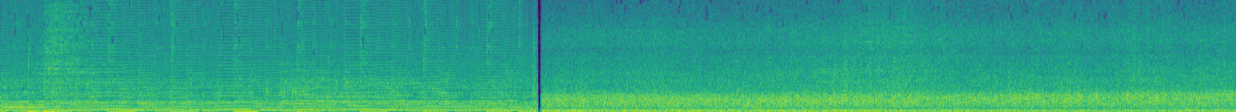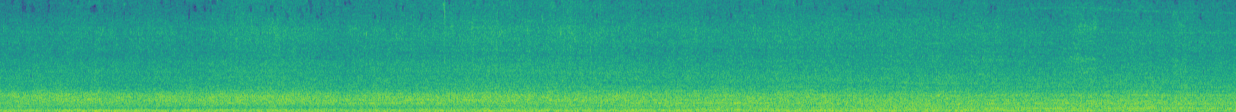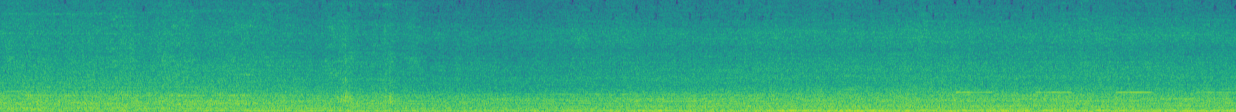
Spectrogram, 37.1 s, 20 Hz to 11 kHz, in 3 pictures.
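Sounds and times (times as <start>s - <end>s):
low engine drone: 0.0s - 5.4s.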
